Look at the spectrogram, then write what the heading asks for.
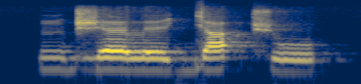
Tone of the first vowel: low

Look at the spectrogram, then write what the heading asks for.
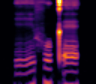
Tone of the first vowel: rising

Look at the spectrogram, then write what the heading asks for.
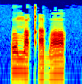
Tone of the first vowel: high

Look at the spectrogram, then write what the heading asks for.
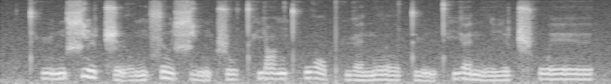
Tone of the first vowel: rising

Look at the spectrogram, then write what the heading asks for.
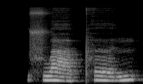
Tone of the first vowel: low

